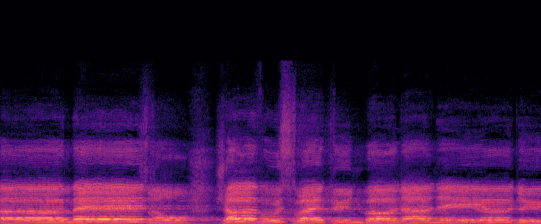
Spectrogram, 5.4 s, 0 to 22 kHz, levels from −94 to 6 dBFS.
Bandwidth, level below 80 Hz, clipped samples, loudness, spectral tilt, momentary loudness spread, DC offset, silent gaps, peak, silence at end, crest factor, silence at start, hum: 12.5 kHz; -46 dBFS; under 0.1%; -22 LUFS; -4.5 dB/octave; 10 LU; under 0.1%; none; -4 dBFS; 0 s; 18 dB; 0 s; none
